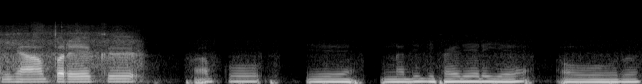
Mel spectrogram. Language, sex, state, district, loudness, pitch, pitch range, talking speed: Hindi, male, Rajasthan, Bikaner, -20 LUFS, 120 Hz, 115-125 Hz, 105 wpm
